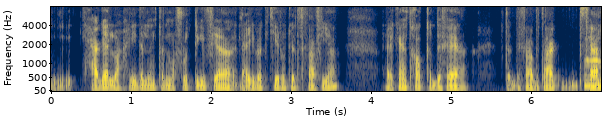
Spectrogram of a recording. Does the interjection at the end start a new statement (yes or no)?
yes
